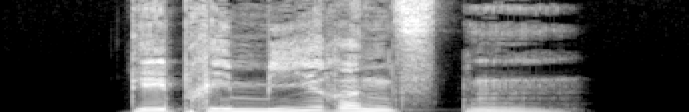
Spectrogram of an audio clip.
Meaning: 1. superlative degree of deprimierend 2. inflection of deprimierend: strong genitive masculine/neuter singular superlative degree
- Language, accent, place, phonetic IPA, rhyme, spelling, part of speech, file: German, Germany, Berlin, [depʁiˈmiːʁənt͡stn̩], -iːʁənt͡stn̩, deprimierendsten, adjective, De-deprimierendsten.ogg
